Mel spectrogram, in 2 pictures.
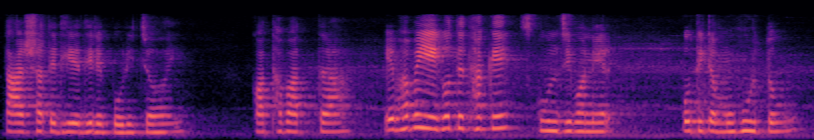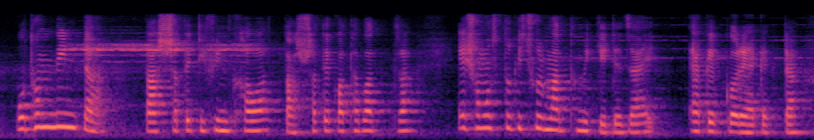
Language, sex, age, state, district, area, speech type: Bengali, female, 18-30, West Bengal, Purulia, urban, spontaneous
